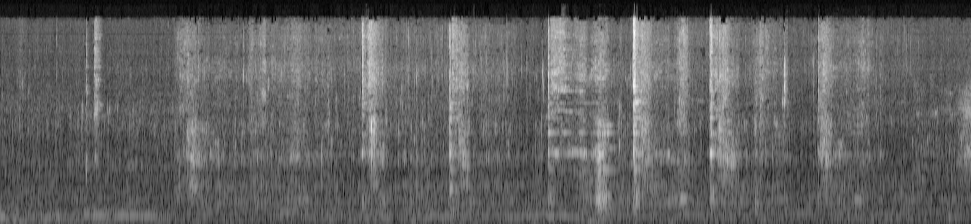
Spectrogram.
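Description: Small fish added to a gourd curry in a Bangladeshi village kitchen, with soft bubbling and simmering under repeated irregular clanks and scrapes of stirring, close by and without talk.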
